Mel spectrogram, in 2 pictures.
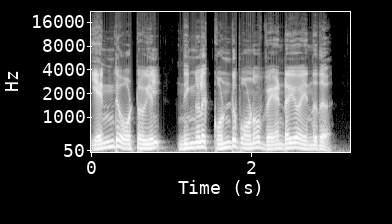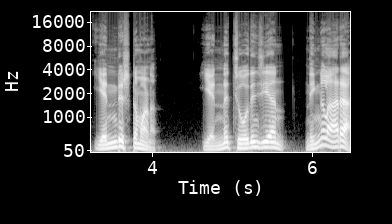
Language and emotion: Malayalam, angry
